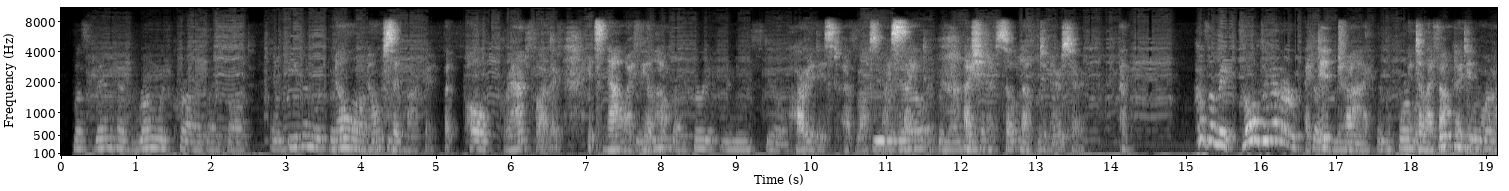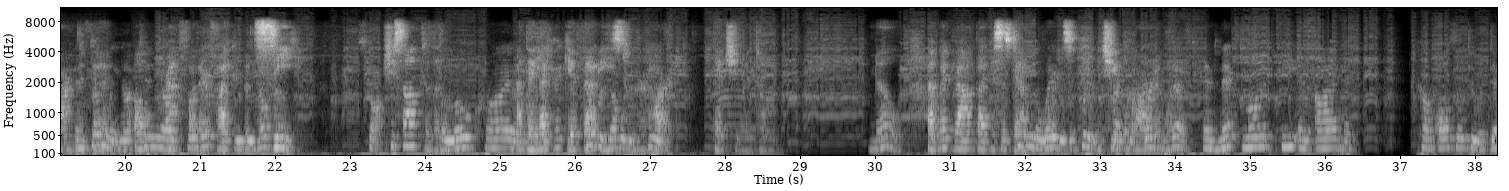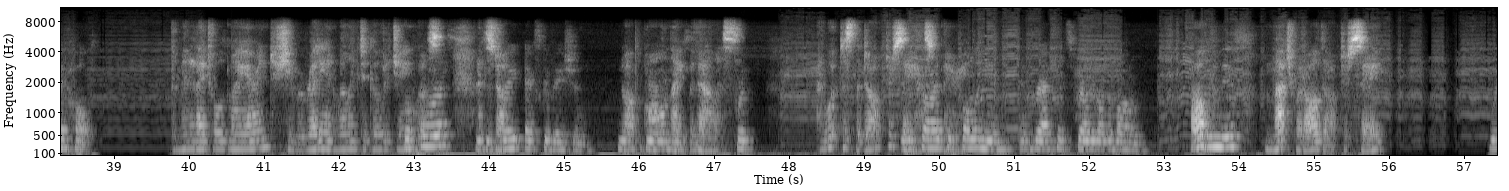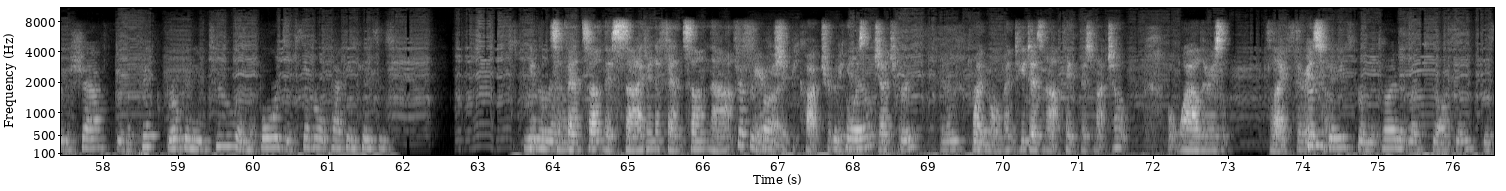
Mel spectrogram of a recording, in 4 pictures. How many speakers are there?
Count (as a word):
two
